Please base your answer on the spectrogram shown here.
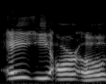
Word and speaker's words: Aero: Am I saying A-E-R-O? That's how you pronounce that.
